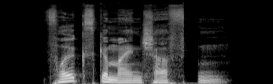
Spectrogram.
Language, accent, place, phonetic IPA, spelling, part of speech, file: German, Germany, Berlin, [ˈfɔlksɡəˌmaɪ̯nʃaftn̩], Volksgemeinschaften, noun, De-Volksgemeinschaften.ogg
- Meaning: plural of Volksgemeinschaft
